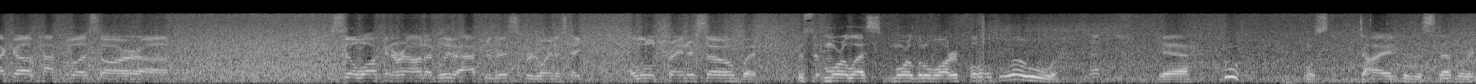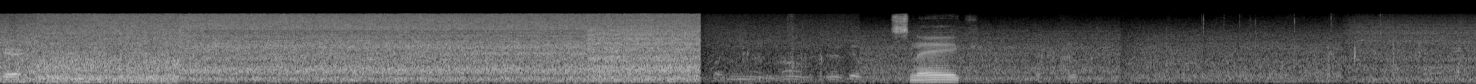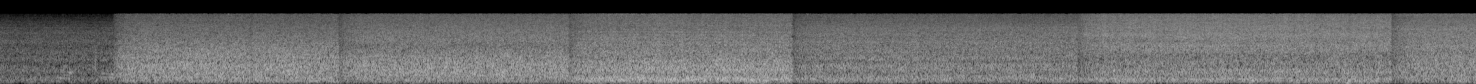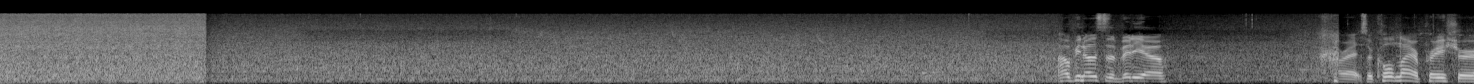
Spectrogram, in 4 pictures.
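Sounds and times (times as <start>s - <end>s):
waterfall rushing: 0.0s - 59.0s.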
